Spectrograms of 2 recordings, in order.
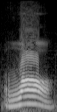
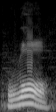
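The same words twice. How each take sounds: First: The sound is made with unrounded lips. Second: The sound is made with rounded lips. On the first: The speaker calls it right. "tidak dibulatkan kedua bibirnya" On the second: The speaker calls it wrong. "Bukan ro"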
